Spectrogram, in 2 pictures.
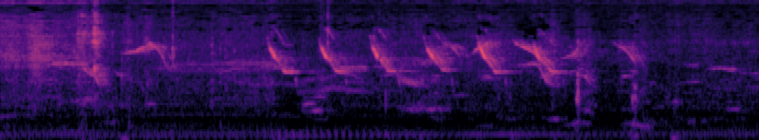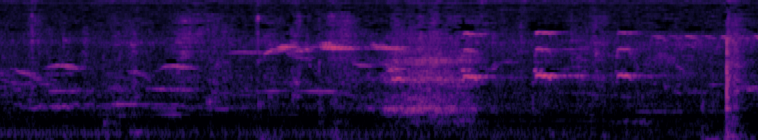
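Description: Faint birdsong: a quick run of falling chirps in the first few seconds, then scattered single calls, over a faint low hum.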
